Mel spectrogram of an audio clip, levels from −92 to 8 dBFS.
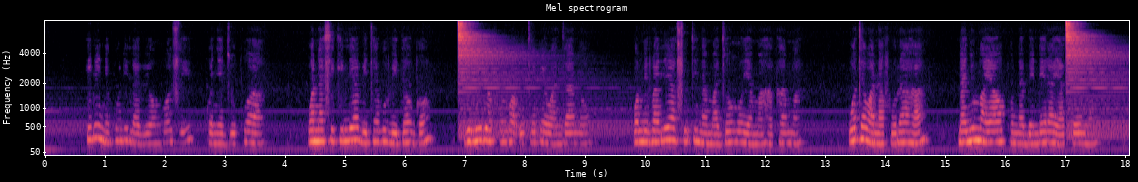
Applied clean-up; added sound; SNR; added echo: none; Gong; 6 dB; none.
